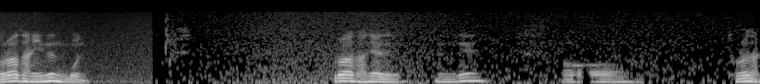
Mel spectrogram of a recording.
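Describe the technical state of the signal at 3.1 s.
At 3.1 s the speech is under overdone noise removal, which runs from 1.52 s to the end. The denoiser is set too hard. It cuts bands near its noise estimate, taking quiet speech detail too. The background drops and breaks up into twinkling specks.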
